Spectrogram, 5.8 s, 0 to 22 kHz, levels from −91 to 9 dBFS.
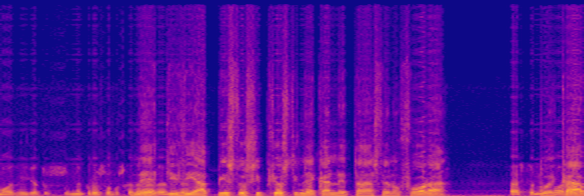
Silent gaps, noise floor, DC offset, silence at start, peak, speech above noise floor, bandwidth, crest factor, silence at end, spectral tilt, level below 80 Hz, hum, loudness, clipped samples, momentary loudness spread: none; -42 dBFS; under 0.1%; 0 s; -4 dBFS; 22 dB; over 20 kHz; 16 dB; 0 s; -6 dB/octave; -50 dBFS; none; -21 LUFS; under 0.1%; 10 LU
